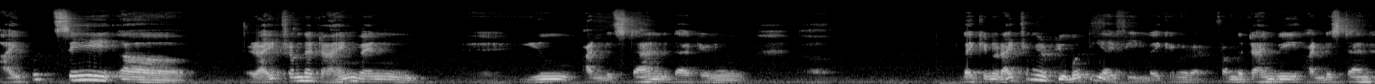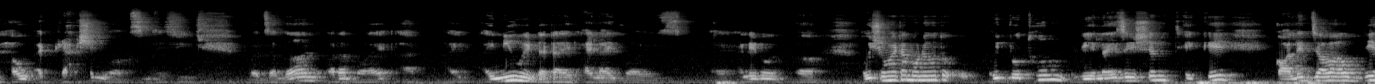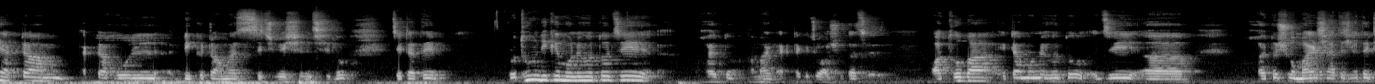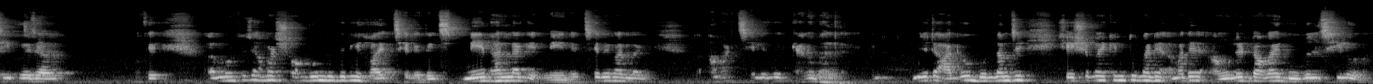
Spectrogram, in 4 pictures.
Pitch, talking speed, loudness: 145 Hz, 145 wpm, -20 LUFS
